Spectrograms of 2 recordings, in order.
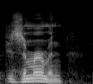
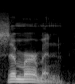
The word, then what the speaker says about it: Zimmerman: It's Zimmerman. – The name looks like it's spelled Zimmerman. – I know, and a lot of people think it's Zimmerman. It's Zimmerman.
